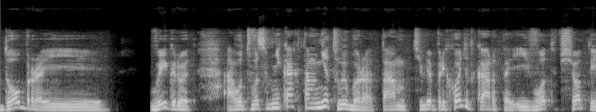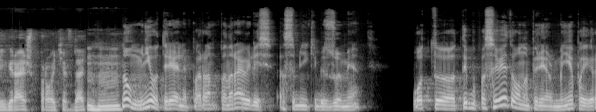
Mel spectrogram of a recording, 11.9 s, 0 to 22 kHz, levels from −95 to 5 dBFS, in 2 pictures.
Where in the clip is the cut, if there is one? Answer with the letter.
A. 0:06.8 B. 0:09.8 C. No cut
A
